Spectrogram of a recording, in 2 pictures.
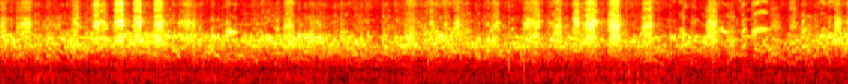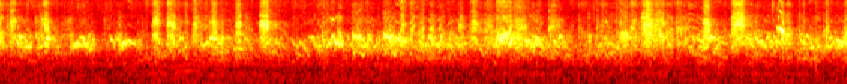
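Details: Budgerigars in an Australian budgie aviary colony keep up a continuous warbling chatter of quick chirps, clicks and trills, many birds overlapping, with occasional sharper squeaks over eleven seconds.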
